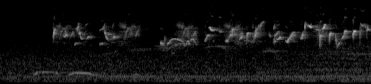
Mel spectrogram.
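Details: Goldfinch hybrid (mule) singing a fast, high, tumbling warble of chirps, twitters and short slurred whistles that grows denser toward the end. A faint low hooting note sounds early on.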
